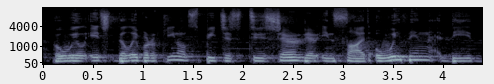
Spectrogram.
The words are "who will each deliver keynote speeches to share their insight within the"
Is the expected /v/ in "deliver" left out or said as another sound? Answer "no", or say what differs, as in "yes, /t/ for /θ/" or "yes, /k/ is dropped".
no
